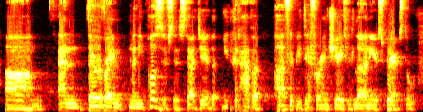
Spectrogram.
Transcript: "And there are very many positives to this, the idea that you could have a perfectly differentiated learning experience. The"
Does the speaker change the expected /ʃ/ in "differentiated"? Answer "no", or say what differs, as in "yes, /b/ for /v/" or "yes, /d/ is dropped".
no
